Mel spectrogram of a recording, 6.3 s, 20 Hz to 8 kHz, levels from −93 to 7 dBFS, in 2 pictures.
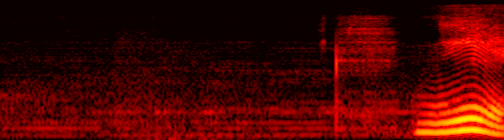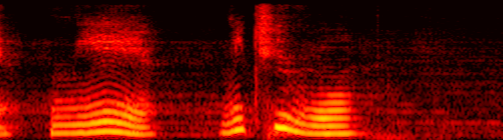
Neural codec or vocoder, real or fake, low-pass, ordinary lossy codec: codec, 32 kHz, 1.9 kbps, SNAC; fake; 7.2 kHz; none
